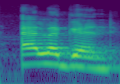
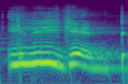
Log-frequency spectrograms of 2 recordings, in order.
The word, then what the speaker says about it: elegant: Elegant. It is not elegant. It is elegant. What is it? Elegant. It's not gaint. It's gunt. Elegant.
